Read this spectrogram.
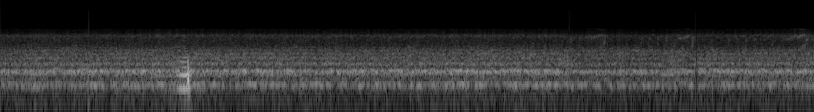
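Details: Honey bees leave their hive through a wire-mesh hornet guard covering it in autumn, humming in a steady, many-layered drone of wingbeats, with a brief louder buzz near the start.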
